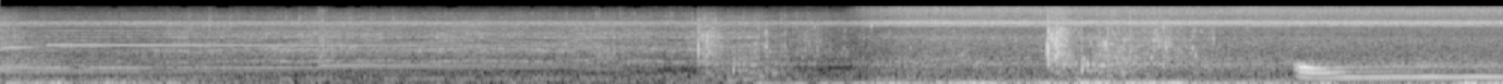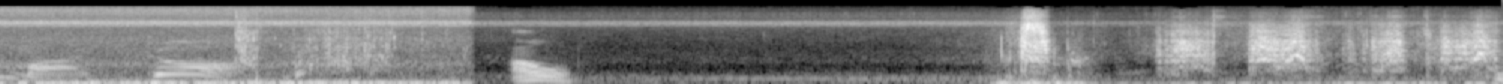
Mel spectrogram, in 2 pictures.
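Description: Bass striking a topwater sunfish lure at the surface: a splash and slosh of water, heard through noise on the microphone.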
